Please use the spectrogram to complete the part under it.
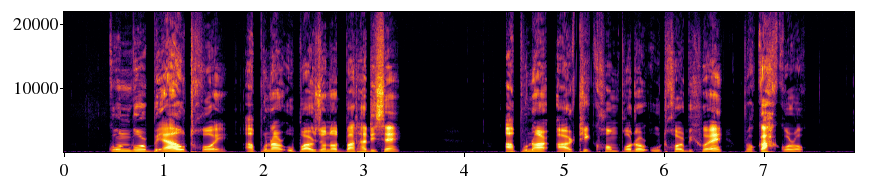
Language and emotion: Assamese, disgusted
